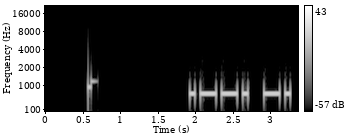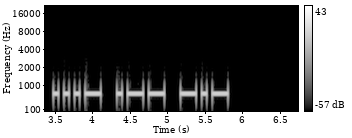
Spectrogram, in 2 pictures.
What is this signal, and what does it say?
Morse code, heard as a keyed tone, about 17 wpm, 700 Hz. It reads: PNVWK
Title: Code Groups - 5 Letters - 17wpm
